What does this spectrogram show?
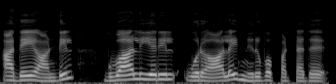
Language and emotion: Tamil, neutral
